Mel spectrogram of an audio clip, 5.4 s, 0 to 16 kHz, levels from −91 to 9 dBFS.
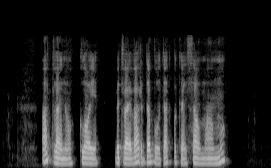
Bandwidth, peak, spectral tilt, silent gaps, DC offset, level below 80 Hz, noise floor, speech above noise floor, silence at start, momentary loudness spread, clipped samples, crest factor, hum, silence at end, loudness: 7.2 kHz; -4 dBFS; -8.5 dB/octave; none; under 0.1%; -60 dBFS; -79 dBFS; 57 dB; 0.85 s; 7 LU; under 0.1%; 20 dB; none; 0.9 s; -23 LUFS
